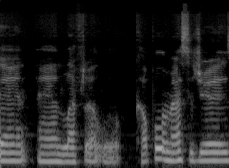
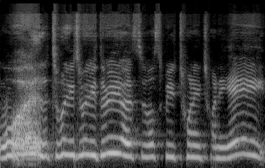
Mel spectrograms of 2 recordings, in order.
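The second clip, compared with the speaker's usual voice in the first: high, fake panic with words tumbling out; 8 semitones higher, 10 dB louder than usual. Retelling a reaction to news of an early parole hearing: retelling own panicked reaction. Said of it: "So I'm panicking".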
